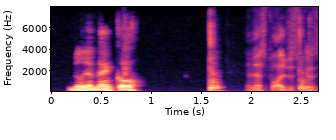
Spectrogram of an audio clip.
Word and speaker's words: Emelianenko: I'm actually one of the few people among my friends who can pronounce his last name correctly, Emelianenko.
